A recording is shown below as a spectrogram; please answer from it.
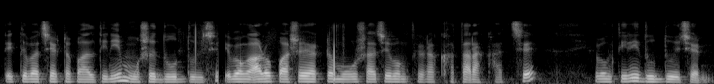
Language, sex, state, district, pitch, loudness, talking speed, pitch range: Bengali, male, West Bengal, Kolkata, 125 Hz, -22 LUFS, 185 wpm, 120-130 Hz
